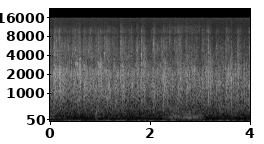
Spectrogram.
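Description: A crowd claps steadily in dense, continuous applause, a bright crackling wash of many hands that holds at an even level for the whole stretch with no voices standing out.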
